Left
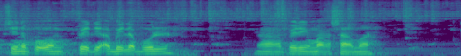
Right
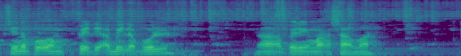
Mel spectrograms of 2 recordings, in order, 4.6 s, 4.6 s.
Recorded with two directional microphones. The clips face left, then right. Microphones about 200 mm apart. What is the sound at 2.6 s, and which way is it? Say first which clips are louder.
Speech: left 3 dB; 15° left (ahead or behind).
